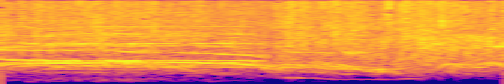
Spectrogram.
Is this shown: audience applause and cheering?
yes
